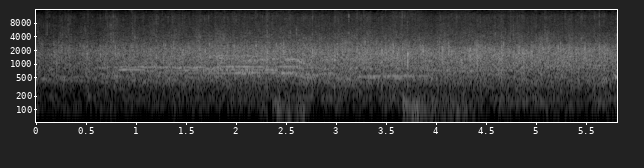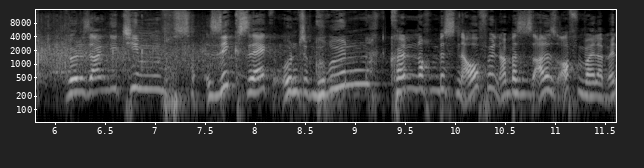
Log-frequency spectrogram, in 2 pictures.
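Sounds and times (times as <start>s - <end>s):
faint whistles and cheers: 0.0s - 4.9s
audience applause: 0.0s - 8.3s
speech: 6.1s - 11.6s.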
